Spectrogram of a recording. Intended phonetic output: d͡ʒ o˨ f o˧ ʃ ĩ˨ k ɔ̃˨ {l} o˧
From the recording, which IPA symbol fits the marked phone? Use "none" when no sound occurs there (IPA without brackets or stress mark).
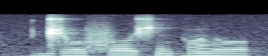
l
